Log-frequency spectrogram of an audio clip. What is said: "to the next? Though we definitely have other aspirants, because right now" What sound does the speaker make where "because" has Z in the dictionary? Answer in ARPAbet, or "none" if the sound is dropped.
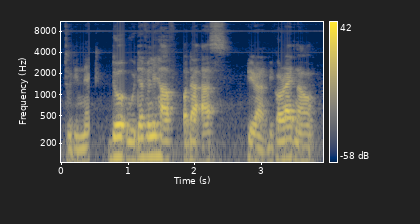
S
